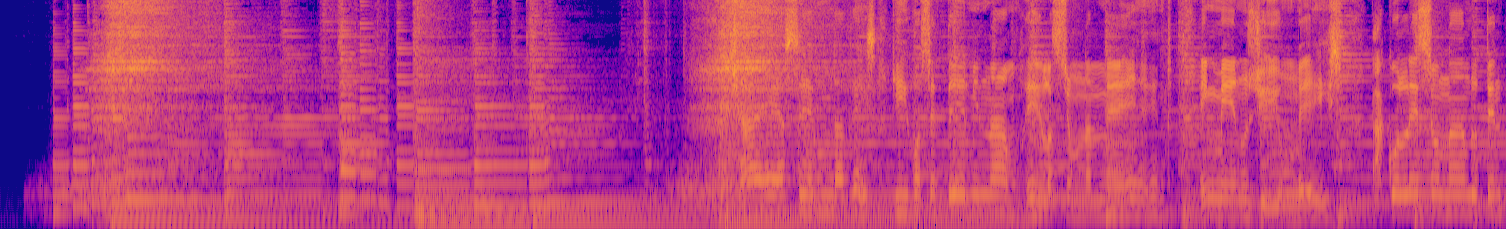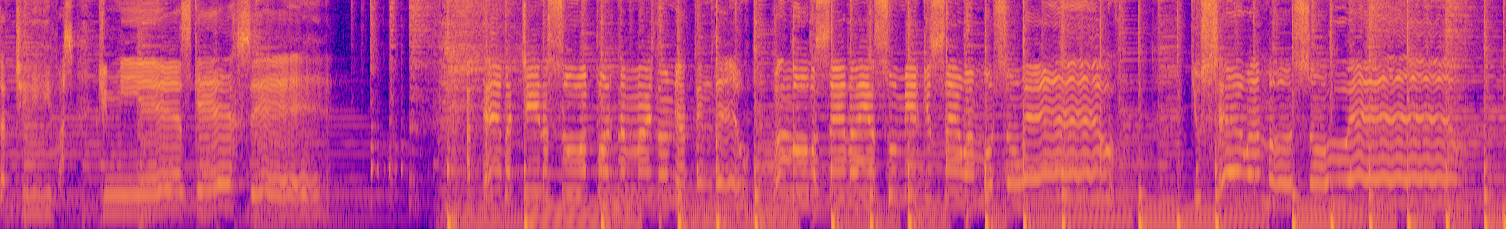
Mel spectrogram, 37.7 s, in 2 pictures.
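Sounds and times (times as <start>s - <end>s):
sertanejo sofrencia song: 0.4s - 37.6s.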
